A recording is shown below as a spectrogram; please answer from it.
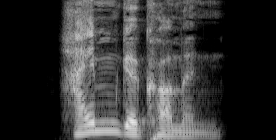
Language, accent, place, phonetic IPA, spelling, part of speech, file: German, Germany, Berlin, [ˈhaɪ̯mɡəˌkɔmən], heimgekommen, verb, De-heimgekommen.ogg
- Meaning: past participle of heimkommen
